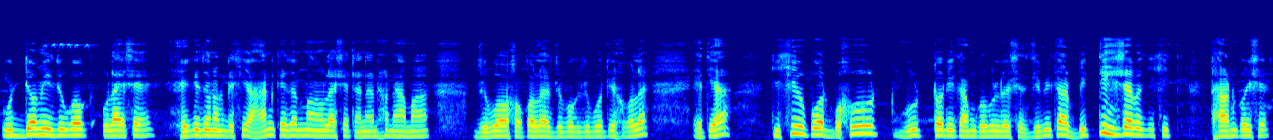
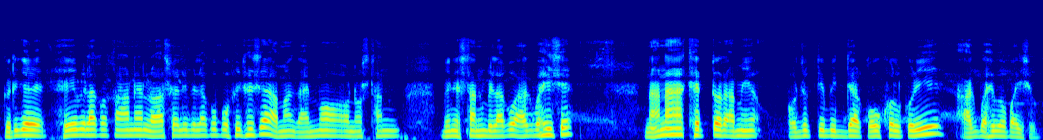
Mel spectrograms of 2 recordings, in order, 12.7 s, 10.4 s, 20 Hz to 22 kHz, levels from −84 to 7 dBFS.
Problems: background conversations at intervals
